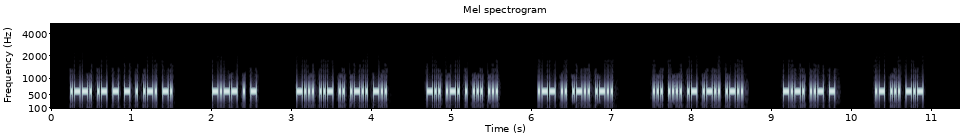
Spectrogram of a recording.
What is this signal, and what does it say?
Morse code, heard as a keyed tone, about 50 wpm, 600 Hz. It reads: PATTERN YET BUILD DRESS WILL SHALL CUT ASK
